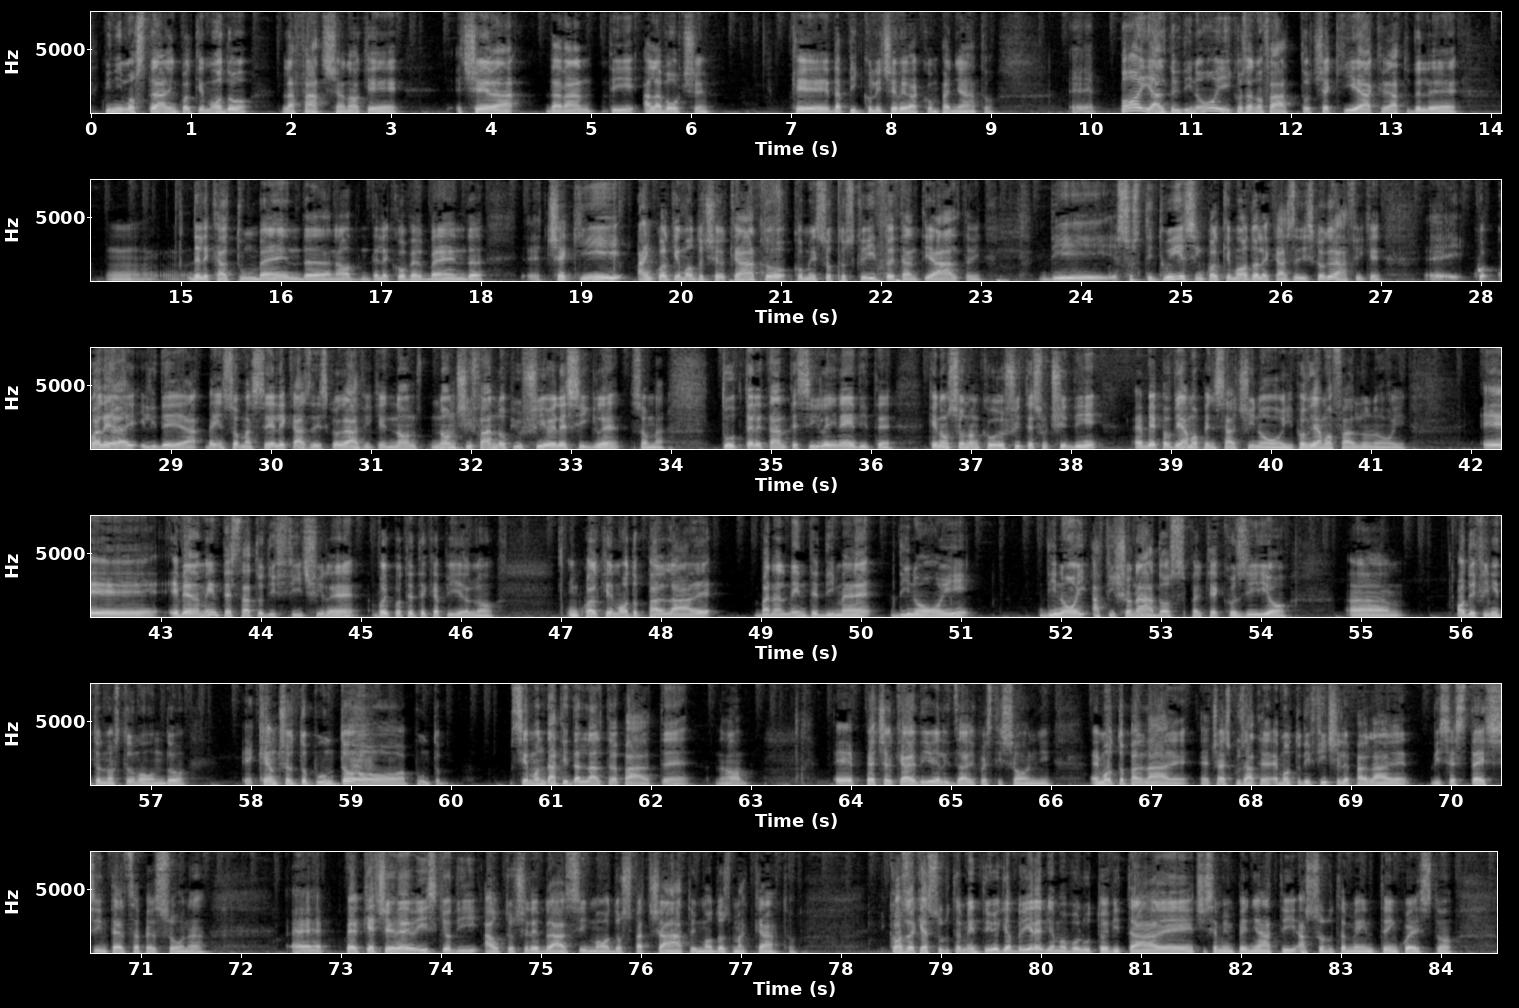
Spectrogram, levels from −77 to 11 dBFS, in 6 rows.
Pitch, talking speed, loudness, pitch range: 115 Hz, 140 wpm, -16 LUFS, 105-130 Hz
